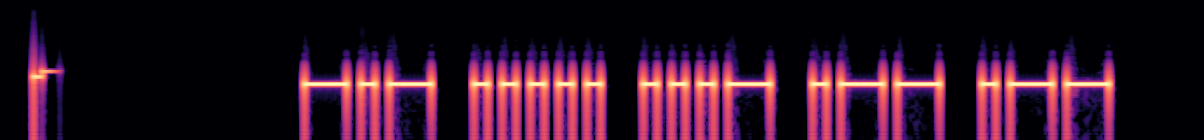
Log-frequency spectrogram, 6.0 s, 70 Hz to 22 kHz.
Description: Morse code, heard as a keyed tone, about 17 wpm, 700 Hz. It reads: K5VWW
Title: Call Signs Repeated 2x - 17wpm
